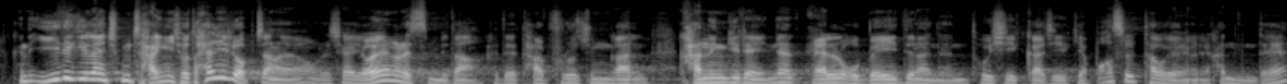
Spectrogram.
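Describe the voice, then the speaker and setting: This man talks at a very fast pace, with hardly any pauses. His pitch is medium, and his intonation is lively. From Korea. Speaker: NGO worker and lecturer. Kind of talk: lecture. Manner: conversational.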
